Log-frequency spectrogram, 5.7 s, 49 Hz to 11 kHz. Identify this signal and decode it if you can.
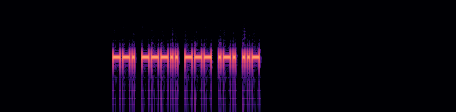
Morse code, heard as a keyed tone, about 40 wpm, 700 Hz. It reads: G8ORU
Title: DXCC-100 Call Signs - 5 Characters - Repeated 2x - 40wpm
